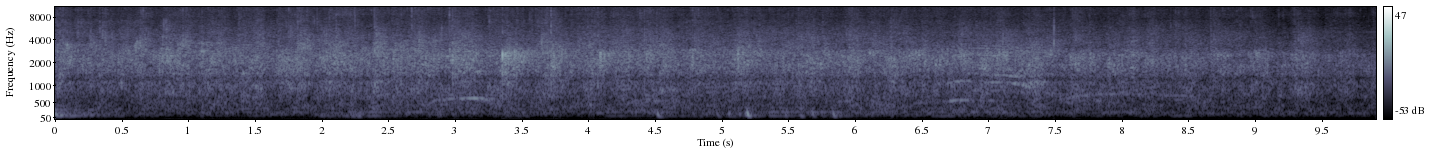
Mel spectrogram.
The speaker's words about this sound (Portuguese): Pode aplaudir a Jesus.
